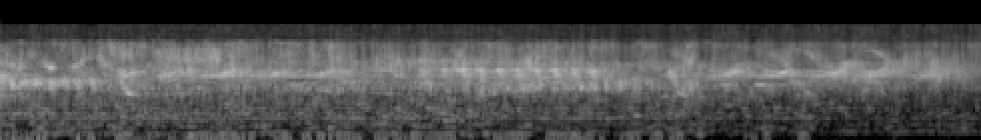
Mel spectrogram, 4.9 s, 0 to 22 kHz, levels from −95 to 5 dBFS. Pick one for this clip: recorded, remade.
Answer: remade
